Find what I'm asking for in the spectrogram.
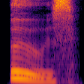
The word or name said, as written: ooze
